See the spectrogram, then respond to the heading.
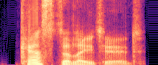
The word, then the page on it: castellated: British English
